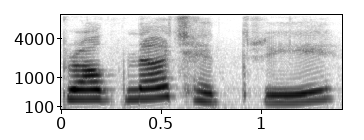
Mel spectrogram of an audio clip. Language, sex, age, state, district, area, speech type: Nepali, female, 18-30, West Bengal, Darjeeling, rural, spontaneous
